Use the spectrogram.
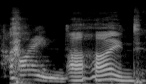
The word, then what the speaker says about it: Hind: today we've got hind i hope i've pronounced your surname correctly you've pronounced it incorrectly but you would not be the only one it's hind okay so thank you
